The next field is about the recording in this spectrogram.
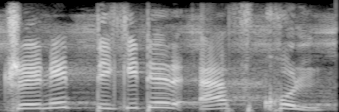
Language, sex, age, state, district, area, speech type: Bengali, female, 18-30, West Bengal, Paschim Medinipur, rural, read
